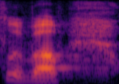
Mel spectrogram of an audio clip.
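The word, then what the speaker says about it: Львов: And Lviv, in Russia, is pronounced Lvov, will be the new capital of Ukraine.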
